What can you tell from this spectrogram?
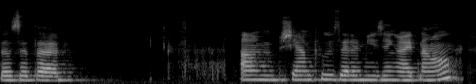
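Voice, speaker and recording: The speech comes at a fairly slow pace with very even loudness and monotone, flat intonation in audible room echo. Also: woman, medium pitch for a woman. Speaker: beauty vlogger. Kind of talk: casual product review vlog. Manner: hesitant, many fillers.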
